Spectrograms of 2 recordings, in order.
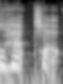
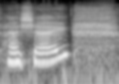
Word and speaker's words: Hachette: I think you pronounce it because it is a French company. If I pronounce it with my Australian accent, it would be Hatchet. So, I'm pretty sure it's Hashe.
